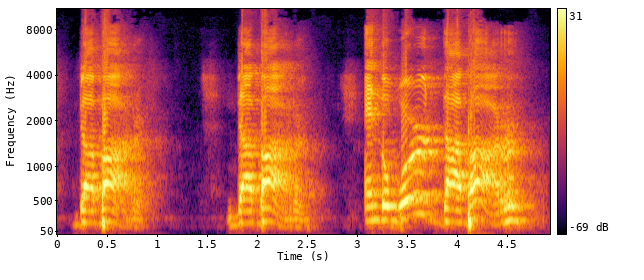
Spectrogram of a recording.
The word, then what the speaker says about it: dabar: I mean, my pronunciation will be wrong, but it's something like dabar.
